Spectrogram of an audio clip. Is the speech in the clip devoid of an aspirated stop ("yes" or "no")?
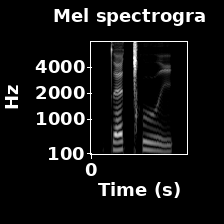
no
